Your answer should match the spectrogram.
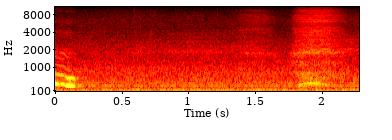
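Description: A last laugh syllable right at the start, then a steady faint hum, and a breathy gasp near the end.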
